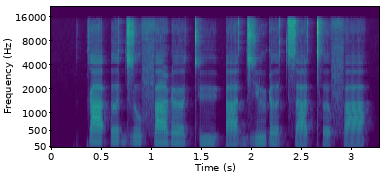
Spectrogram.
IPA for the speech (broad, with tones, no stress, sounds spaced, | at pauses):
k a˦ ʔ ə˦ d͡z ʊ˦ f a˦ ɽ œ˧ tʼ y˦˨ ʔ a˧ d͡z y˦ ɽ ə˨ t͡s a˧ tʰ ə˧ f a˦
